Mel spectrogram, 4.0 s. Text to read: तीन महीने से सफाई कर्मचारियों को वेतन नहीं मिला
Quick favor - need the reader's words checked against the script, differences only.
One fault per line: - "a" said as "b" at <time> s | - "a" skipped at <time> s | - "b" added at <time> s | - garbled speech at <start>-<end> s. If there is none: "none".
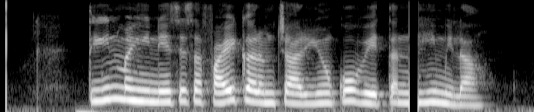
none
